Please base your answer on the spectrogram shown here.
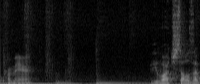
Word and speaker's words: Promare: a big girl largon fan i definitely recommend premiere because uh it is a in a way it's just like a spiritual successor type movie it's spelled like this p r o m a r e the whole time i thought it was promare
